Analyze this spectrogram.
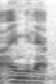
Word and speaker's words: Imilab: ครับ หัน ด้าน นี้ หัน โลโก้ ไอ้ มี แลป ให้ อ่าน ว่า ไอ้ มี แลป ได้ นะ ครับ อัน นี้ คือ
